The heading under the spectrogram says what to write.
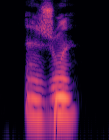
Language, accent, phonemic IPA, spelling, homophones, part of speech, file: French, France, /ʒwɛ̃/, joint, joins / joints, verb / noun, Fr-joint.ogg
- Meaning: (verb) past participle of joindre; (noun) 1. seal 2. joint, spliff (marijuana cigarette)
